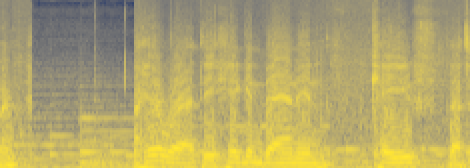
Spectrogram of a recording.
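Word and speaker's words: Hinagdanan: And here we're at the Higandanin Cave. That's how you pronounce it.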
